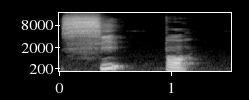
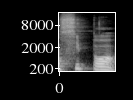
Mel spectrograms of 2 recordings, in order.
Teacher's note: Portanto, o pó, ele é a sílaba tônica.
